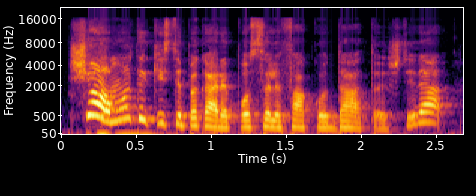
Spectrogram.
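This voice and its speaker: A woman's voice: mid-range voice, wildly swooping pitch. A woman voice actor and singer, chatting and coaching, who demonstrates voices as she explains. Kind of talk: casual chat, voice coaching.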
